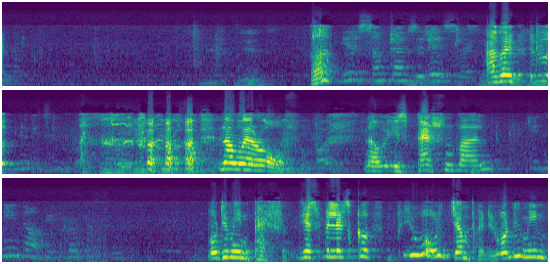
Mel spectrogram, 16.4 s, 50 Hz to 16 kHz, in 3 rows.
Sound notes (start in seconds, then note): 6.2 laughs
